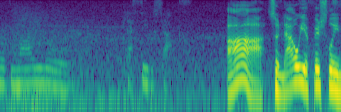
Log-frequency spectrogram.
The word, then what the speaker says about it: Placidusax: Devour its throbbing heart, I will grant you the strength required in the name of my lord, Placidusax. Ah, so now we officially know how Placidusax is actually pronounced.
